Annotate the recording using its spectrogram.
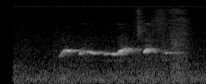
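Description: A person whistling a few short notes: one thin, wavering, fairly high tone that steps up and down for about a second before stopping.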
